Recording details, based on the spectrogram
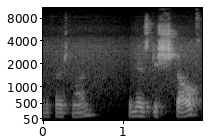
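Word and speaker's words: gestalt: first one then there's gestal that's how you pronounce that gestal it's a French word we talk about in a little bit or a German word sorry but we'll talk about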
